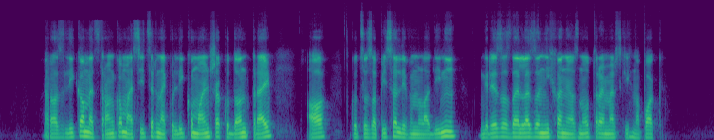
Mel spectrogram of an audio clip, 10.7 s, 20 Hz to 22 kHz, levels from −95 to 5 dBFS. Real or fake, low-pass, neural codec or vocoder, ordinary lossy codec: fake; 19.8 kHz; autoencoder, 48 kHz, 128 numbers a frame, DAC-VAE, trained on Japanese speech; Opus, 16 kbps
